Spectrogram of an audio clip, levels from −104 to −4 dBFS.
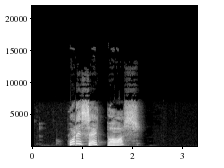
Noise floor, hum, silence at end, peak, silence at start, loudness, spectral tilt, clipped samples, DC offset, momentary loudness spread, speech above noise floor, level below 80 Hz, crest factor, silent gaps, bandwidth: -84 dBFS; none; 1.2 s; 0 dBFS; 0.75 s; -13 LUFS; -3.5 dB/octave; under 0.1%; under 0.1%; 9 LU; 71 dB; -56 dBFS; 16 dB; none; 9.4 kHz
